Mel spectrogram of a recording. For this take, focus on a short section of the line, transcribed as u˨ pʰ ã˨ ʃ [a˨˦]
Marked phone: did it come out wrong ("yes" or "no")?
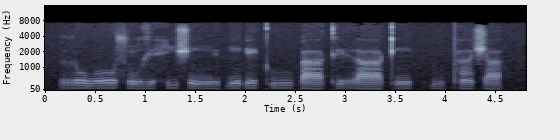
yes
